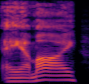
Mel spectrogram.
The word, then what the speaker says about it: AMI: of cases of amazonians mispronouncing Ami with two syllables as opposed to its proper three announcing Amazon ec2 i8g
